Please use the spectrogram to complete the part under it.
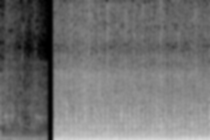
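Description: A spray tractor's engine kicks in abruptly after a brief hush and then runs loud and steady nearby, a dense continuous low rumble with an even throbbing idle, no talk over it.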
